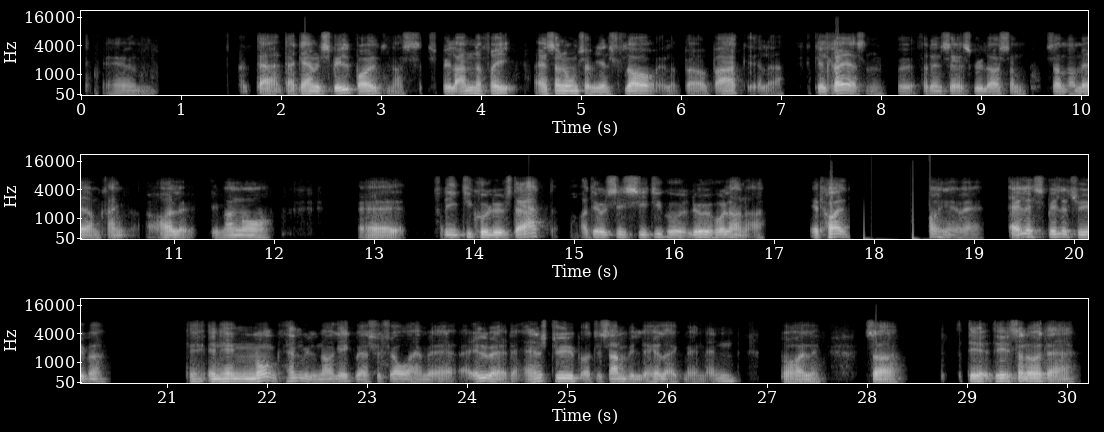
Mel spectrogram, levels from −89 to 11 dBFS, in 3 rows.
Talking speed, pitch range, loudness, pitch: 195 wpm, 90-130 Hz, -23 LUFS, 115 Hz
